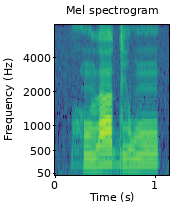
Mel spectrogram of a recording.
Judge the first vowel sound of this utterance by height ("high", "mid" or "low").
high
